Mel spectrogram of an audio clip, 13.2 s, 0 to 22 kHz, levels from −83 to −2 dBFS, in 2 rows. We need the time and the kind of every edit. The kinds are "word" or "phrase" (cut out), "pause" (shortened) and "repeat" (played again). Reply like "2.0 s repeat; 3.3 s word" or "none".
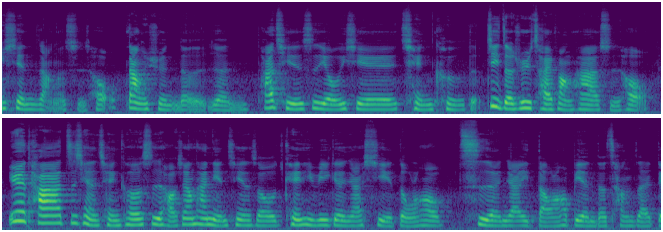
none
